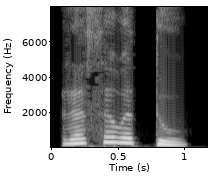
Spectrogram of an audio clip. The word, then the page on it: ರಸವಾದ: rasa vāda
